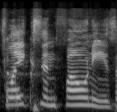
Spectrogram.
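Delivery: ordinary talk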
